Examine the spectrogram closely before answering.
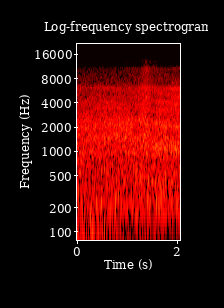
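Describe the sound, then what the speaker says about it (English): Steady rushing of running creek water in Maryland, a continuous broadband wash with no breaks, fairly close and without any talking. "Let's try over by the running water here."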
